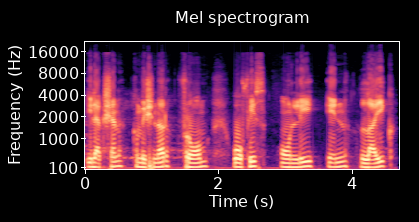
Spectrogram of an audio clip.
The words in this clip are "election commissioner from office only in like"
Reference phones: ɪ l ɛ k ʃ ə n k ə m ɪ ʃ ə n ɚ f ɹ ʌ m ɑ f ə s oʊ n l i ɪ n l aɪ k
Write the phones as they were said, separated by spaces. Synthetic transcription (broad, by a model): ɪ l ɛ k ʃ ə n k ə m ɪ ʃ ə n ɚ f ɹ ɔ m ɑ p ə s oʊ n l i ɪ n l aɪ k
